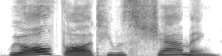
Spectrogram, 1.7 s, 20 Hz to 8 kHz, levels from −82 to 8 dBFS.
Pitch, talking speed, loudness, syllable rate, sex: 250 Hz, 215 wpm, -16 LUFS, 4.6 syllables/s, female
